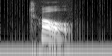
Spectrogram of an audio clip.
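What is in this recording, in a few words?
"chou" fourth tone, Chinese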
